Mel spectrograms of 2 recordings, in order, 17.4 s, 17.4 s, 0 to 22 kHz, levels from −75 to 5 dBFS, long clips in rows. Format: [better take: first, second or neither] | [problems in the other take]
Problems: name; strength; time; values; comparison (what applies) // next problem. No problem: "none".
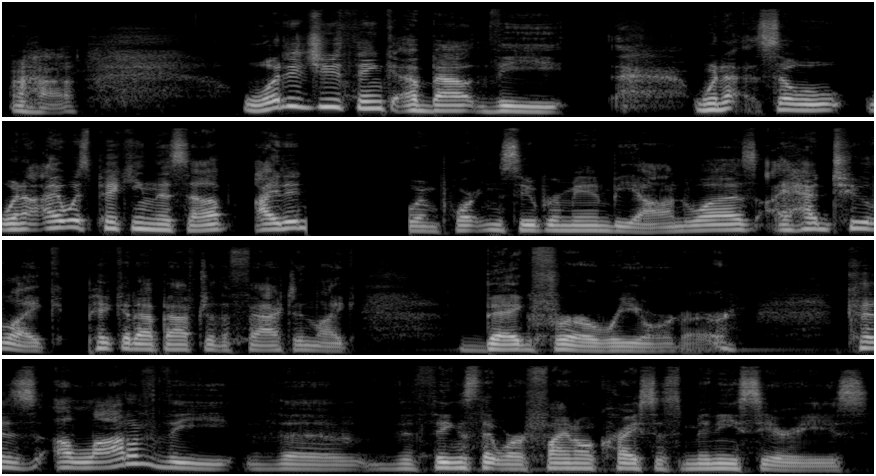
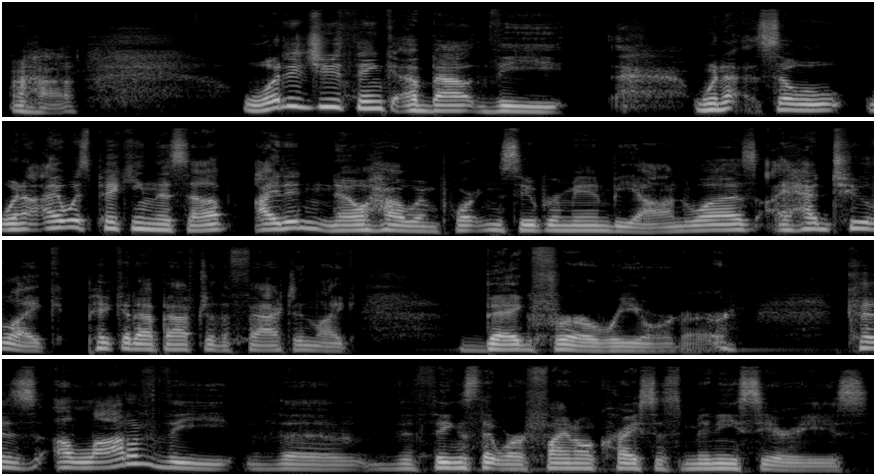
second | audio cutting out; at 6 s for 0.5 s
